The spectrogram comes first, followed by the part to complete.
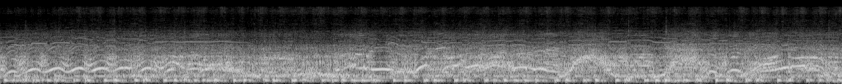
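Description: Live Purulia Chhau dance accompaniment: a shehnai playing a fast, wavering, trilled melody over continuous drumming and a steady low drone. Crowd noise sits beneath the music.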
